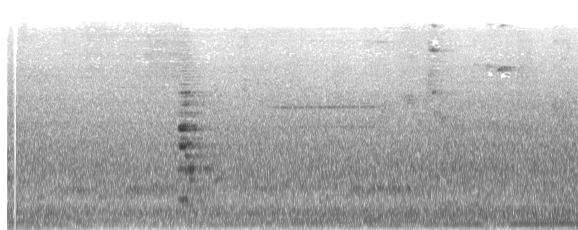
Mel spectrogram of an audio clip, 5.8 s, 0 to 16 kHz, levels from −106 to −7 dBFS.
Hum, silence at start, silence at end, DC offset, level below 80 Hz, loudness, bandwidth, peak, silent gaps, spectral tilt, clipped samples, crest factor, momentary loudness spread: none; 0.05 s; 0 s; under 0.1%; -70 dBFS; -44 LUFS; 11 kHz; -18 dBFS; none; -4.5 dB/octave; under 0.1%; 26 dB; 15 LU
